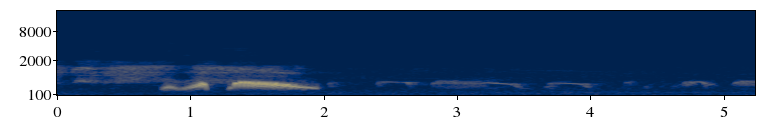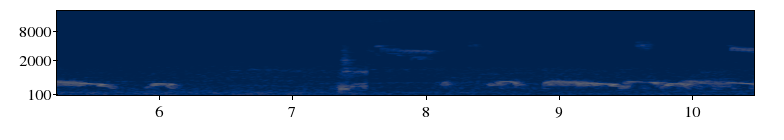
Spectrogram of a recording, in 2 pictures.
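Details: Decoy spotted dove calling in the thick 'thổ' voice style to draw in wild doves: a loud throaty coo opens, then a steady run of short low coos about every half second.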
